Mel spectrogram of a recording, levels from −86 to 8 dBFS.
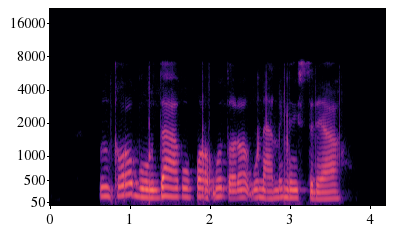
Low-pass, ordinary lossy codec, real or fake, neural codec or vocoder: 7.2 kHz; Opus, 24 kbps; fake; codec, 16 kHz, 2 kbps, X-Codec, HuBERT features, trained on balanced general audio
